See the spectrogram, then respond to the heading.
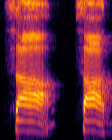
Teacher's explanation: سا، سا، تین نقطوں والا، زبان کی نوک اوپر والے دانتوں کے نچلے حصے سے لگے تو سا پڑھا جاتا ہے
